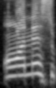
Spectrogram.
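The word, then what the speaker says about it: honest: कर रहे हैं तो ऑनेस्ट बोल रहे हैं। एच क्या है? साइलेंट है। एच क्या है? साइलेंट है। ऑनेस्ट ओ से हमारा शुरू हो रहा है।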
